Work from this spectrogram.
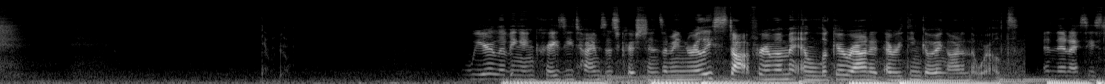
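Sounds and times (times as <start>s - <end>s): low hum: 0.2s - 11.0s.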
